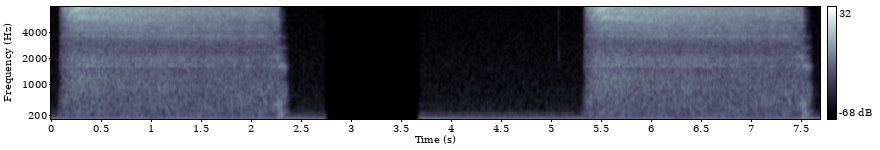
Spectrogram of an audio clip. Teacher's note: The /s/ is a fricative which is made by continuously blowing out air through a narrow constriction in your mouth formed by the tongue.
